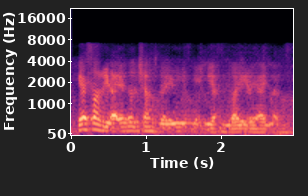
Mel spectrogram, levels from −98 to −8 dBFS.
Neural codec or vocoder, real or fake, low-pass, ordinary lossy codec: codec, 16 kHz, 1 kbps, FreqCodec, smaller model; fake; 7.2 kHz; none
